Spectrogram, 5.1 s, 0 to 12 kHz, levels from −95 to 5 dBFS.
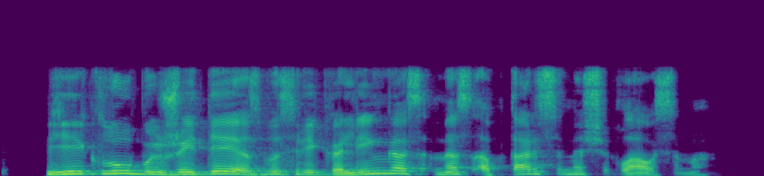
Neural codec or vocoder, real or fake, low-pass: none; real; 7.2 kHz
